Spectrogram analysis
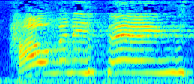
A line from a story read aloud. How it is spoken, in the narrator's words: Max yelled from the back of the sanctuary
